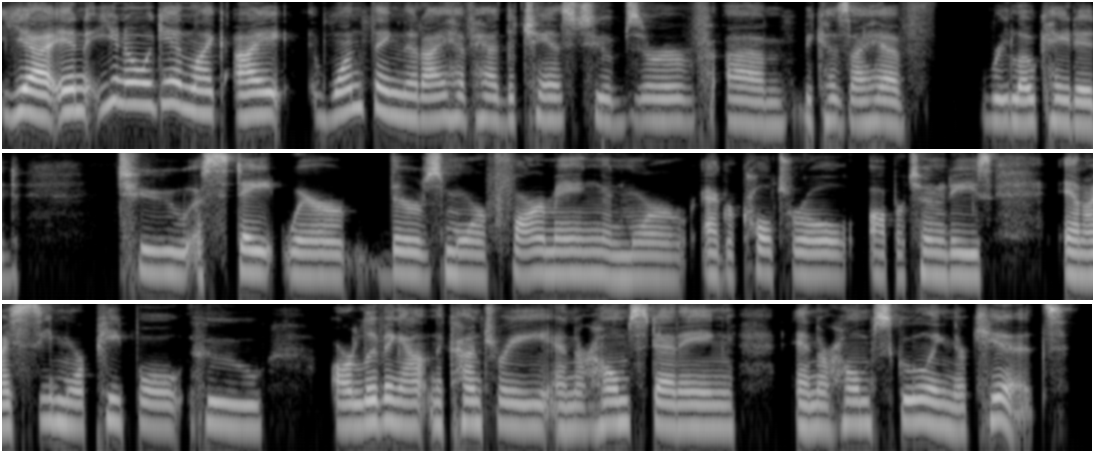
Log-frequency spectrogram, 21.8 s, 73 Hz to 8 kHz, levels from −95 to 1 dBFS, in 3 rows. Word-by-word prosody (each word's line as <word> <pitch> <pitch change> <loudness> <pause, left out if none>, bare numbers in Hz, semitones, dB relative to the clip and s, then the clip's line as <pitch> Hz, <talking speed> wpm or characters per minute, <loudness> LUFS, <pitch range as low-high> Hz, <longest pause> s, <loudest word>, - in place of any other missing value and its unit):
Yeah 220 -1 +5
and 250 +1 +1
you 320 +5 -5
know 310 -1 0
again 305 -2 -2
like 235 -2 -1
I 220 +1 +2 0.3
one 240 +6 -4
thing 240 -6 -4
that 200 -1 -5
I 190 +1 0
have 200 -1 -8
had 195 -2 -7
the 185 - -10
chance 190 -1 +2
to 190 - -8
observe, 180 0 -3
um, 165 -3 -6
because 180 -1 -1
I 170 -1 -4
have 170 -2 -5 0.5
relocated 175 -3 -5 0.7
to 175 -4 -1
a - - -9
state 175 +1 +8
where 160 -2 -6 0.3
there's 170 -2 +4
more 165 -3 -8
farming 170 0 -5
and 150 -2 -11
more 150 -1 -10
agricultural 165 0 -7
opportunities 160 0 -1 0.5
and 165 -2 -1
I 160 - -1
see 195 +5 +12
more 175 -3 -7
people 175 -5 -9
who 165 -4 -9 0.5
are 165 0 -3
living 185 +2 -2
out 170 0 -4
in - - -17
the 175 - -9
country 170 -3 -5
and 155 0 -7
they're 155 - -9
homesteading 165 -2 +1 0.4
and 160 -1 -5
they're 155 - -6
homeschooling 180 0 +4
their 145 0 -10
kids. 200 +6 +2
175 Hz, 145 wpm, -24 LUFS, 160-190 Hz, 0.7 s, see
